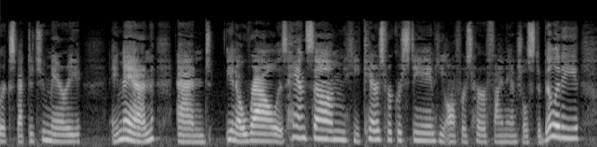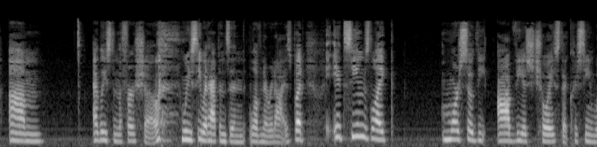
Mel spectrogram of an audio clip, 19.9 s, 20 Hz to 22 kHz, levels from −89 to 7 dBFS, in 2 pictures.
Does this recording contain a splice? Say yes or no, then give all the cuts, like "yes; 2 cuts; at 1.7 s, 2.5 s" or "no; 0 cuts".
yes; 1 cut; at 15.4 s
